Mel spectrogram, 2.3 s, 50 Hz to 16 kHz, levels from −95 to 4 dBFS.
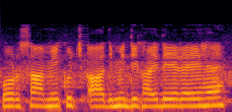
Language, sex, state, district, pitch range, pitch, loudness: Hindi, male, Uttar Pradesh, Saharanpur, 185-195 Hz, 190 Hz, -14 LUFS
